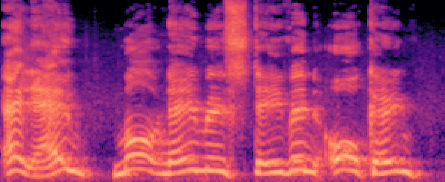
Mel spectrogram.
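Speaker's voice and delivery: exaggerated British Hawking voice; hammed-up British self-introduction; mock British accent. Host playing Hawking introducing himself, mock British accent. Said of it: "sound like a British".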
